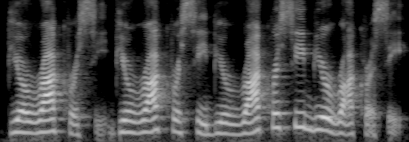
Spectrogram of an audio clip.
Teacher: Primary stress is on the rock.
